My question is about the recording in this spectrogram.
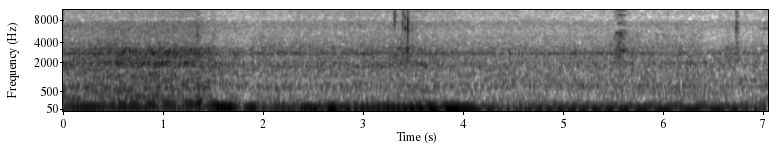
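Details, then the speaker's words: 2019 Toyota Camry that wouldn't start, after fix: engine starts and idles with a deep, even rumble, no misses or stumbles; normal idle. "there you go guys there you go the car started the car started as you guys can see you can hear that engine going"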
